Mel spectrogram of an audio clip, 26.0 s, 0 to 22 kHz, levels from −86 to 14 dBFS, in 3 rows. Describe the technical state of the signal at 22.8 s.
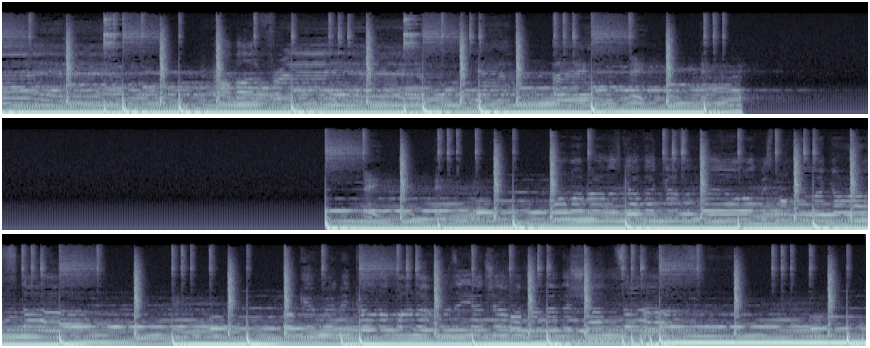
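At 22.8 s a low buzz sits beneath the sound with a fizzy hash above it, plus a faint whine at 15.7 kHz, the whole layer roughly 35 dB below the signal. It is video or display buzz, present for the entire clip rather than just this moment. A screen or video cable is coupling into the audio path: the buzz follows the 59.94 Hz field rate, and the whine is the line-scan rate leaking through.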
